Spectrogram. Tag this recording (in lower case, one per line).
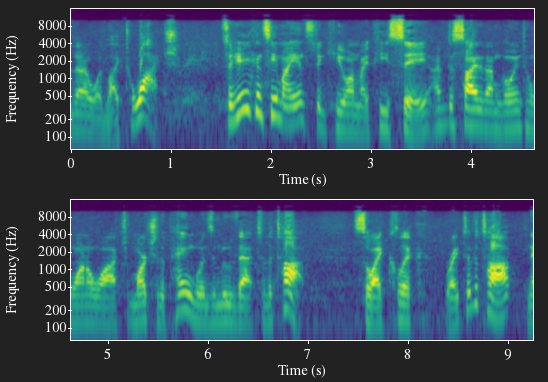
speech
